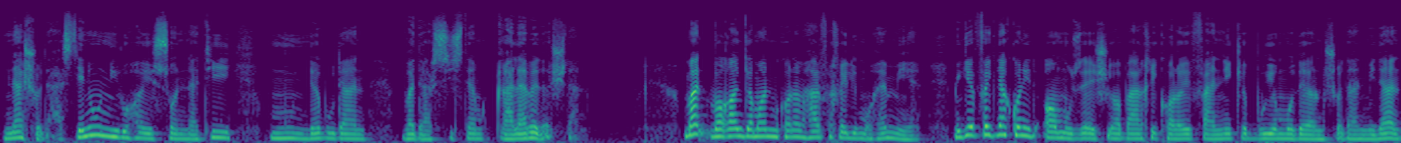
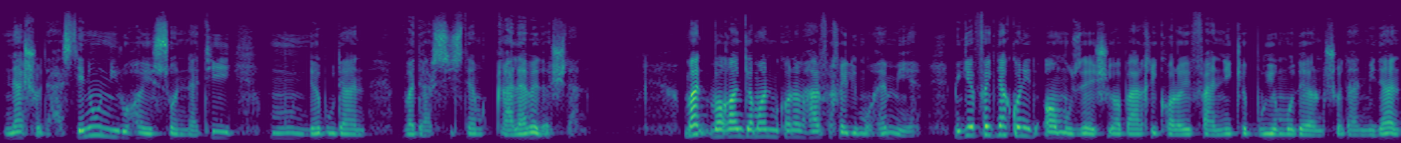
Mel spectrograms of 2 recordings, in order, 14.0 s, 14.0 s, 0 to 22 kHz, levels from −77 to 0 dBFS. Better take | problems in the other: first | thin; somewhat; fading below 300 Hz

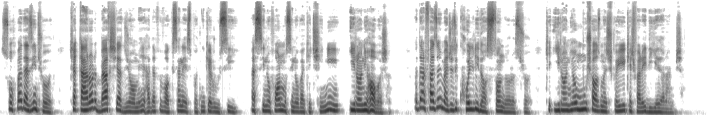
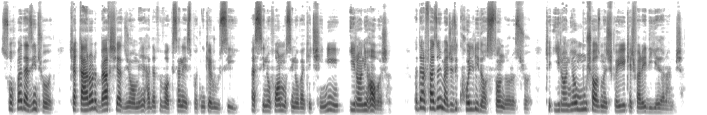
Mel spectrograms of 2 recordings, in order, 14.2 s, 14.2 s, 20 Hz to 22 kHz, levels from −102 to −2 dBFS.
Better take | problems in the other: first | thin; very; fading below 300 Hz

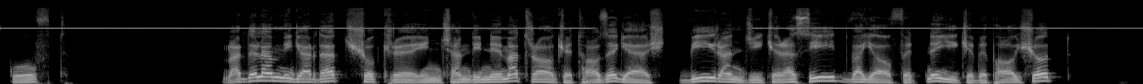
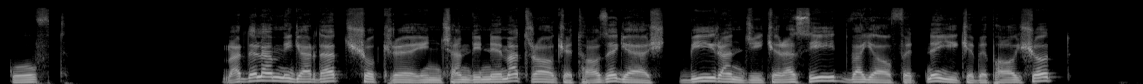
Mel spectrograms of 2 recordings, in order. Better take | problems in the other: second | high-pitched whine; loud; until 6 s and from 7.5 s on; 5.5 kHz, 7 dB below the speech

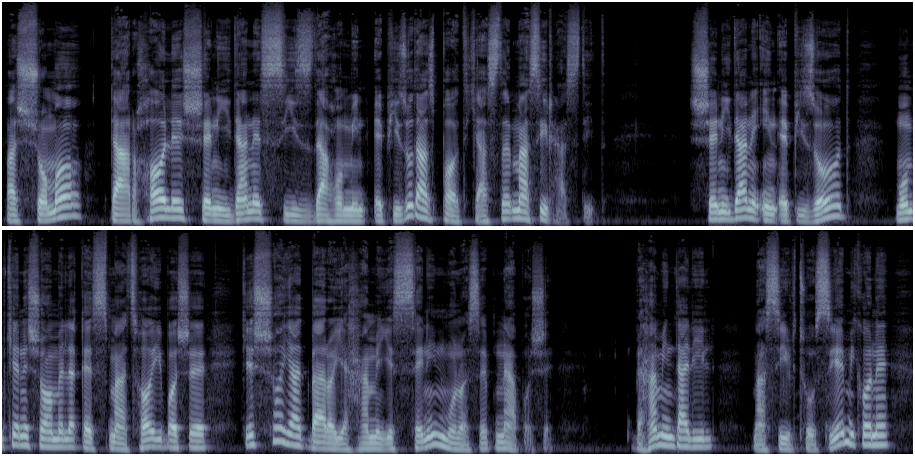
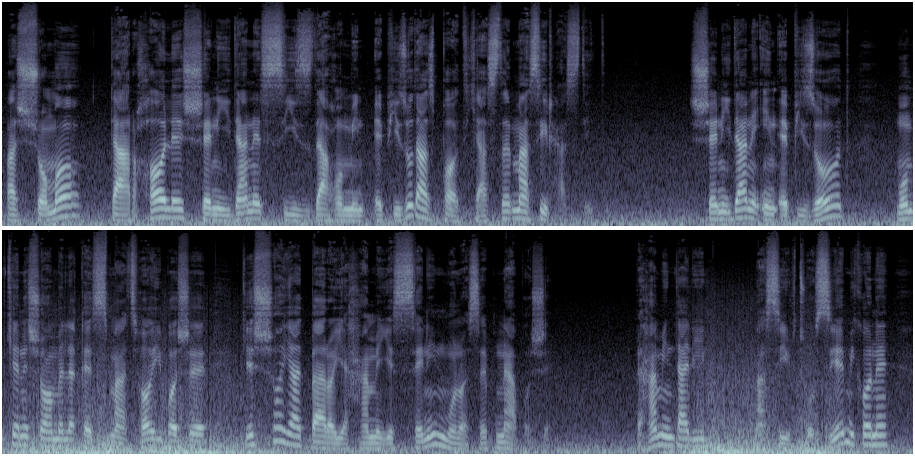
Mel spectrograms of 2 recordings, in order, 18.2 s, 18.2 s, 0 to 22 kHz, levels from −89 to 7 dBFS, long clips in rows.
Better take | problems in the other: first | wind noise on the microphone; occasional gusts; 15 dB below the speech

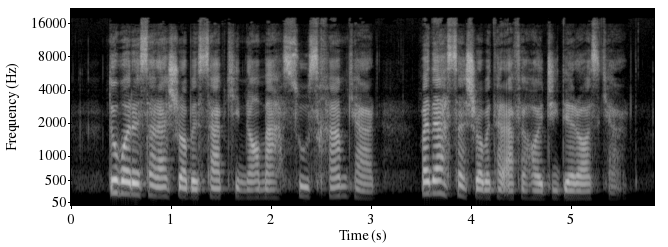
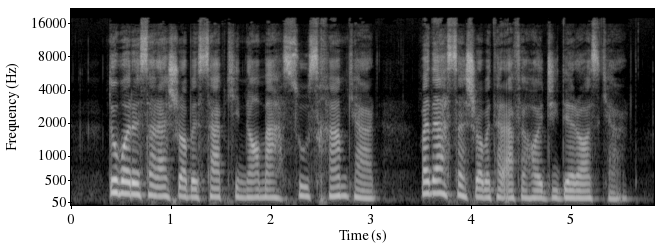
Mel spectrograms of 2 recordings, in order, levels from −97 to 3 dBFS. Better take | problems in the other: second | thin; very; fading below 350 Hz

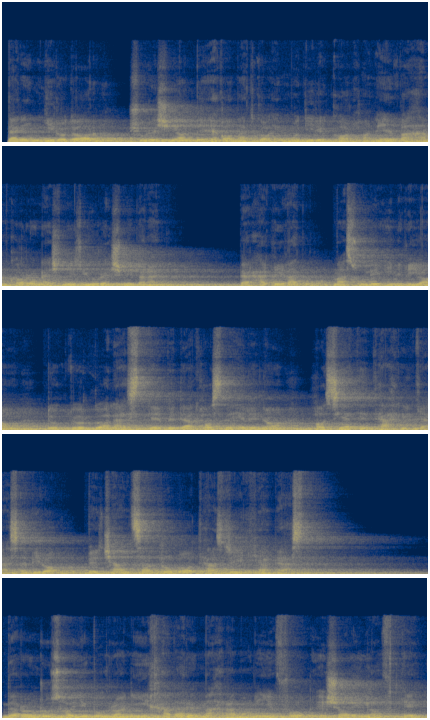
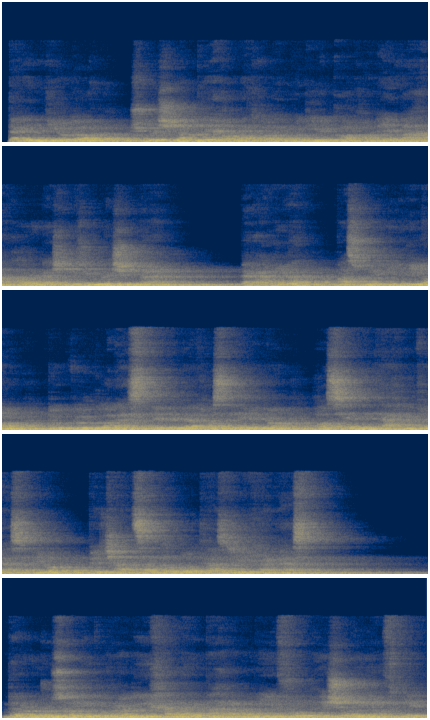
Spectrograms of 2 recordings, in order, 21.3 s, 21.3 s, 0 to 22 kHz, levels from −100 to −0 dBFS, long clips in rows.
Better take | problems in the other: first | room echo; strong; dies away in 3 s; slight in the first // off-mic speech; far

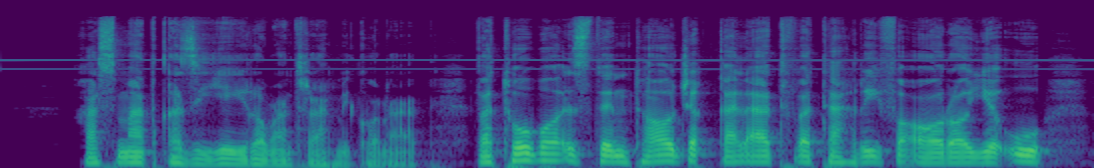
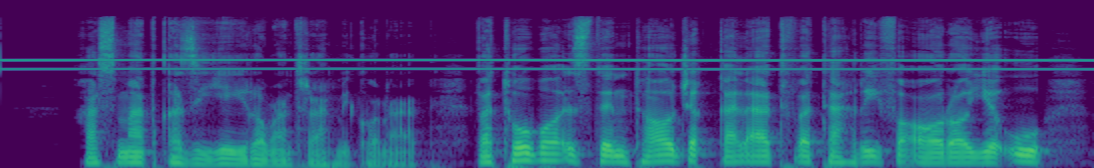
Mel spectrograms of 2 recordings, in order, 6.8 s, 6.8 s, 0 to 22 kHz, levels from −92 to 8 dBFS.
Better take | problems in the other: first | high-pitched whine; loud; throughout; 6 kHz, 6 dB below the speech; faint in the first

